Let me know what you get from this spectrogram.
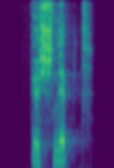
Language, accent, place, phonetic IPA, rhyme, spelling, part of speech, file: German, Germany, Berlin, [ɡəˈʃnɪpt], -ɪpt, geschnippt, verb, De-geschnippt.ogg
- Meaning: past participle of schnippen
